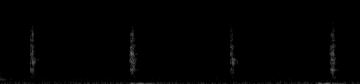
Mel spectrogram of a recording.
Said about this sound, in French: Dans le manoir, c'est le silence. Seule la pendule de la grosse horloge du salon balance en émettant un clic, clic, clic régulier et lointain.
